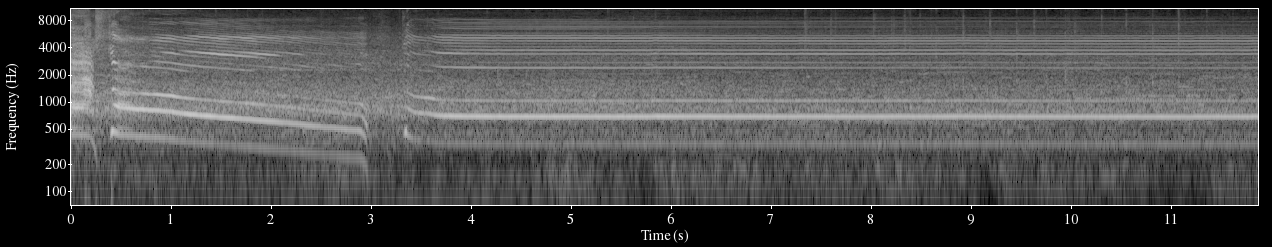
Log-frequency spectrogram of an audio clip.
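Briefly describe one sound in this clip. A stadium crowd cheers and roars loudly.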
